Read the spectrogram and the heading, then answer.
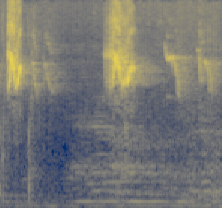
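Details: Baby sparrows in the nest awaiting food from mother and father, giving two loud, high, scratchy chirps followed by softer fading cheeps over a low steady hum.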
